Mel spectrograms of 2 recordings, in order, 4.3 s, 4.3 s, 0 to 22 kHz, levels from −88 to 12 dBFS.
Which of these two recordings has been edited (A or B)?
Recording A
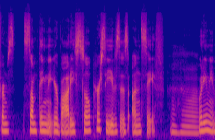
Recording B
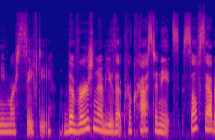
B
